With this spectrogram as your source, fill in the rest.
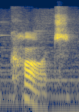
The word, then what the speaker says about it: cart: It is pronounced as cart. Cart. So you have to stretch the vowel and you don't have to pronounce the R.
